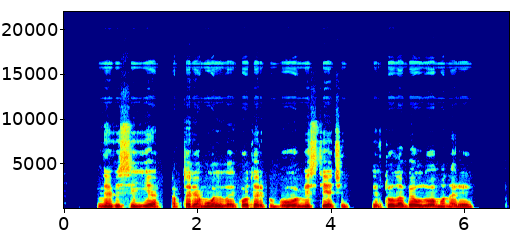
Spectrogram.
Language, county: Lithuanian, Telšiai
